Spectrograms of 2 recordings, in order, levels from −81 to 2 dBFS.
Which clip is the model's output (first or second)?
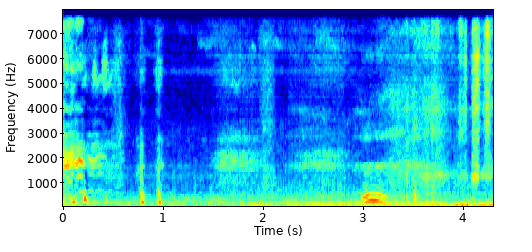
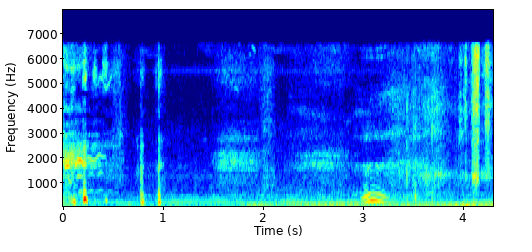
first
